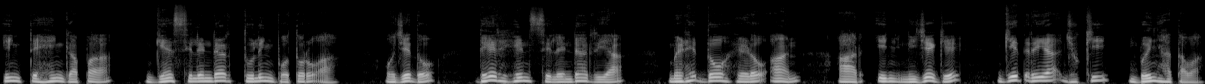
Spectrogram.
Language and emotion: Santali, fearful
